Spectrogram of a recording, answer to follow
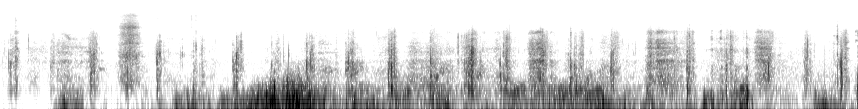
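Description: A runner's footsteps on a dry, rocky dirt trail at a steady running pace, about three steps a second, with a low rumble underneath, loudest about three seconds in.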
